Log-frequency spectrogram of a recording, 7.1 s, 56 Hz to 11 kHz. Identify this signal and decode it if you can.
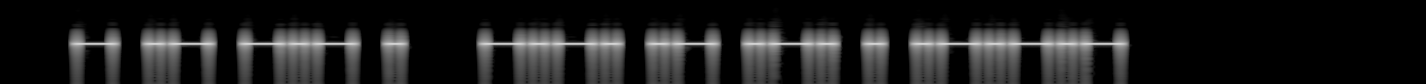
Morse code, heard as a keyed tone, about 19 wpm, 700 Hz. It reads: TAKE CARE.
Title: Sentences from Top 300 Words 20wpm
